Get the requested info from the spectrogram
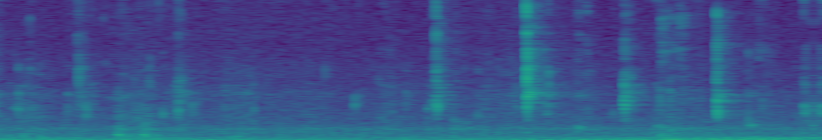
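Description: Close-miked chewing of cereal soaked in orange juice: irregular crunches and wet mouth clicks, several a second.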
